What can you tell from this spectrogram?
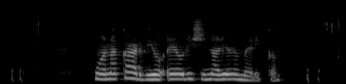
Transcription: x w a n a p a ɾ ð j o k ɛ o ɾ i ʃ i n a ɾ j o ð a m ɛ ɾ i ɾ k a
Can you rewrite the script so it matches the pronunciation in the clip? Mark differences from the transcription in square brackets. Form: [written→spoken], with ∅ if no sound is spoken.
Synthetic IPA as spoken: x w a n a [p→k] a ɾ ð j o [k→ʔ] ɛ o ɾ i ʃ i n a ɾ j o ð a m ɛ ɾ i [ɾ→∅] k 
